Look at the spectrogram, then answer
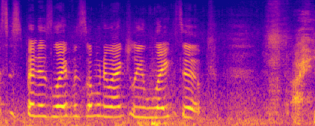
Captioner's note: sniffles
